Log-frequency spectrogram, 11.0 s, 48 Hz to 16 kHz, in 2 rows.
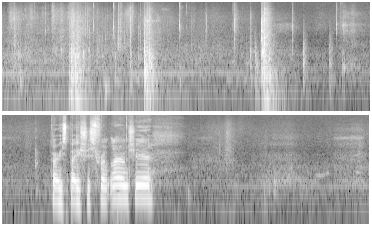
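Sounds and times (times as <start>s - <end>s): heavy footsteps thudding: 0.8s - 2.6s.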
